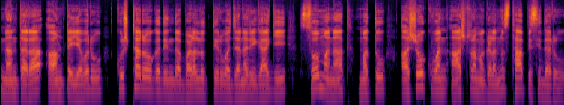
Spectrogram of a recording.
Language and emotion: Kannada, neutral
